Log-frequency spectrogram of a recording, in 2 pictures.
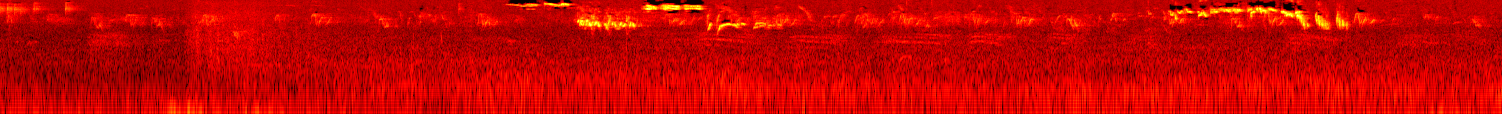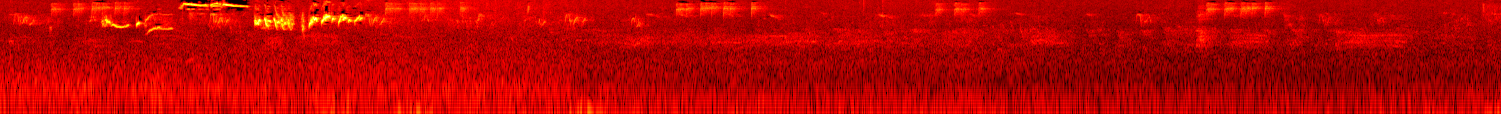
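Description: Songbirds singing: three loud warbling song phrases, with fainter chirps from other birds throughout. A low background rumble sits underneath and fades about two-thirds of the way through.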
